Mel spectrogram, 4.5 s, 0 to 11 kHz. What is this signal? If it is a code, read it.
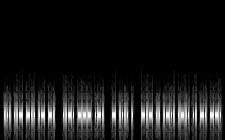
Morse code, heard as a keyed tone, about 50 wpm, 600 Hz. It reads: SUDAN FOR THE KILLING
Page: Never 49wpm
